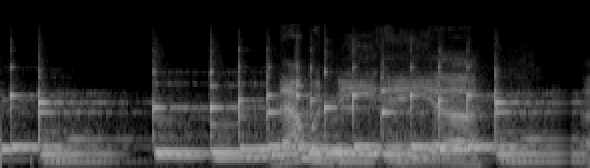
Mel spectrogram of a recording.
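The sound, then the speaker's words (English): A phone ringtone for an incoming call plays loudly, a bright synthesized melody of quick repeated notes with sharp attacks, while a man briefly speaks at the start. “I'm getting a phone call here.”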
